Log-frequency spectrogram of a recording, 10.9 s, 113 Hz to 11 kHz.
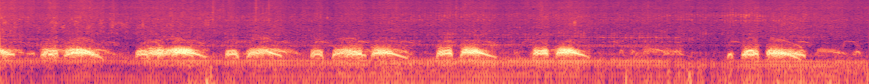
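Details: Ground-decoy spotted dove at a trapping site during the COVID-19 season. Clear phrases of short, arched, mellow coos in groups of two or three recur across the recording over a faint steady hum.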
